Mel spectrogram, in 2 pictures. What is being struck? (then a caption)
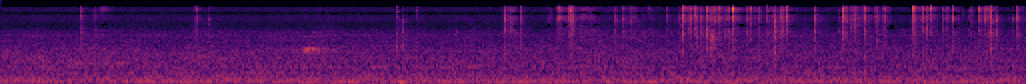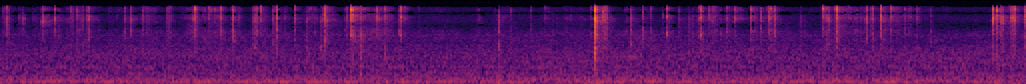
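Plastic laptop keyboard. Long nails and fingertips tap the black plastic keycaps of a laptop keyboard in steady typing. The result is a continuous patter of soft, short clicks with occasional brighter, sharper taps, all over a constant low hum.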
